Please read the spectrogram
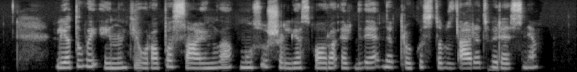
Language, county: Lithuanian, Alytus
